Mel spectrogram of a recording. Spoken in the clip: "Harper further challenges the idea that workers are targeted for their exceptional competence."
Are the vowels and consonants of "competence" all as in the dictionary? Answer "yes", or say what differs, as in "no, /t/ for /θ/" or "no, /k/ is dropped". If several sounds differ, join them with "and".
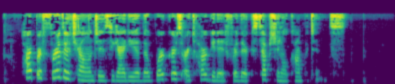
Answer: yes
